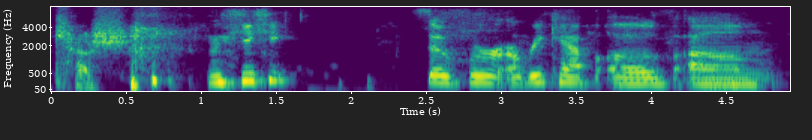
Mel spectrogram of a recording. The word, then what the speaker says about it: Ches: for I'm not sure that's hard or soft turns out it's pronounced cash so for a recap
